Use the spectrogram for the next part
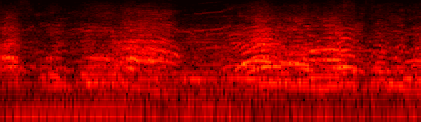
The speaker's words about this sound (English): This was one recent standoff here in Mexico City. On one side of the street are a gang of emo kids, decked out in black with purple and red striped shirts, shouting tolerance in unison.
